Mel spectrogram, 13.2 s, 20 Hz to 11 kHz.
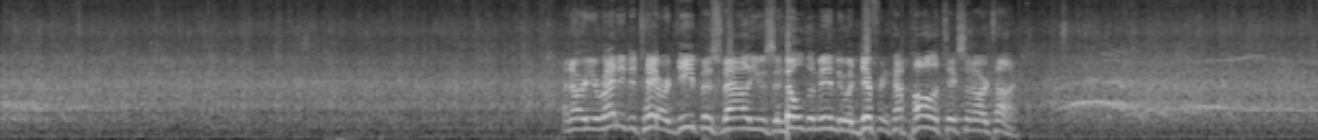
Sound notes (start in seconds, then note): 0.7 cheers/applause; 12.9 cheers/applause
